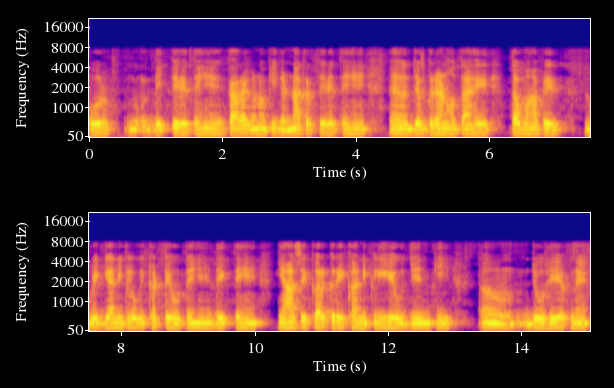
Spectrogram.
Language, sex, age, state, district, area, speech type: Hindi, female, 60+, Madhya Pradesh, Ujjain, urban, spontaneous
